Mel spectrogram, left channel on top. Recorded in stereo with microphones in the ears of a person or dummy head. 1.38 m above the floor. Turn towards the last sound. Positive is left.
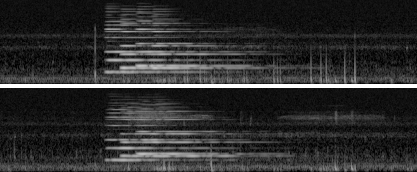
turn(degrees=40)  # may be behind; listen again after turning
